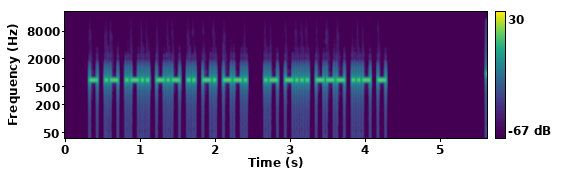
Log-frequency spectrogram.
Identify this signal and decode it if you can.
Morse code, heard as a keyed tone, about 34 wpm, 700 Hz. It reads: TALKING ABOUT
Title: Sets of 2 Words 35wpm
